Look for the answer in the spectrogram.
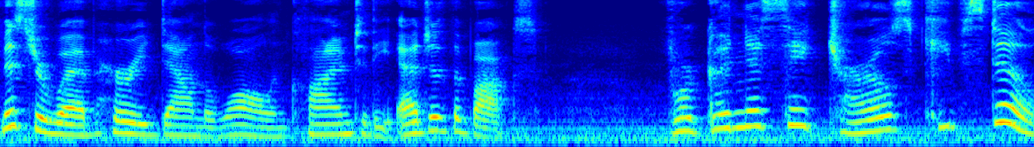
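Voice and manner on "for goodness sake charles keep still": whispering, much higher pitch. Narrator reads Mr. Webb urging Charles to keep still; whispered. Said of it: "he whispered".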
